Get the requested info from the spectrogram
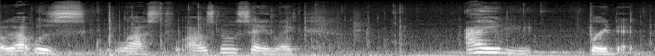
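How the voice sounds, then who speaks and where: With audible room echo, a woman talks at a fairly slow pace in a medium-pitched voice of dark, mellow tone and lively intonation. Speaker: gaming streamer. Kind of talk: gameplay commentary. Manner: animated.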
